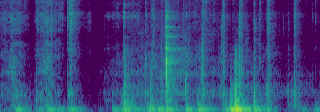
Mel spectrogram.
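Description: Cake batter with plain flour and baking powder being mixed in a bowl, soft scraping and tapping strokes in an irregular rhythm, close and fairly quiet with brief pauses.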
